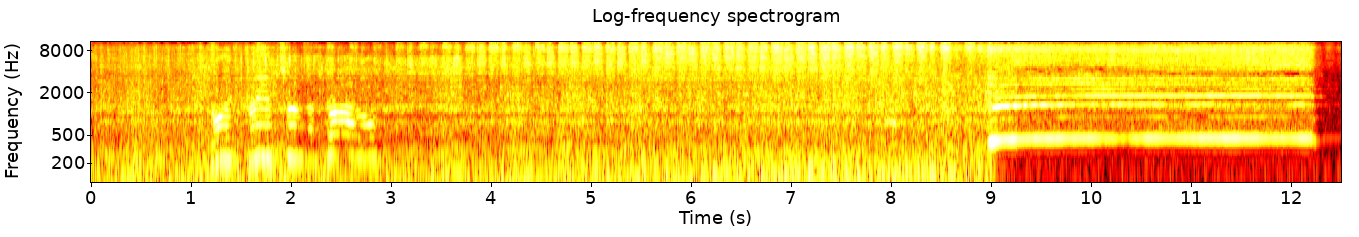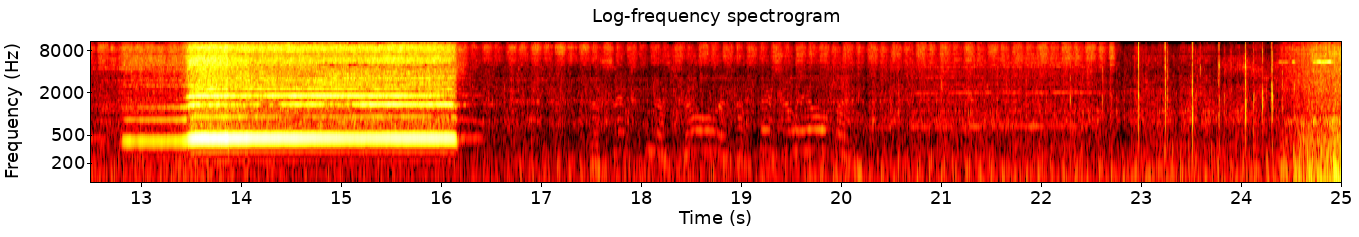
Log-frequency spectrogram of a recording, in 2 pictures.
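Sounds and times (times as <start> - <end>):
steam engine hissing and rumbling: 0.0 - 25.0
steam whistle blowing: 8.9 - 16.4, 20.6 - 22.6.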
